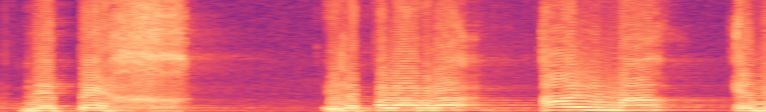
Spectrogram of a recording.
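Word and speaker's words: נפש: nepesh, como suena, N-E-P-S-H-M, nepesh. En el hebreo se pronuncia la SH como J, nepej.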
